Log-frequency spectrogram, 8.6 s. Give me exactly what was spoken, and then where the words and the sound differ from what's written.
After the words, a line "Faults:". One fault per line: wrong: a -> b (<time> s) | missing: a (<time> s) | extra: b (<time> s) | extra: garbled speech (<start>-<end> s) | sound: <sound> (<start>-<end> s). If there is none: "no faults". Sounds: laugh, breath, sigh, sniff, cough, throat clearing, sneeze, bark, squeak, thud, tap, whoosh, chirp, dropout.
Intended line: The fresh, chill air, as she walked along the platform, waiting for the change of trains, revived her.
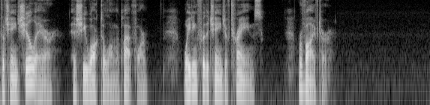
The change, chill air, as she walked along the platform, waiting for the change of trains, revived her.
Faults:
wrong: fresh -> change (0.1 s)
